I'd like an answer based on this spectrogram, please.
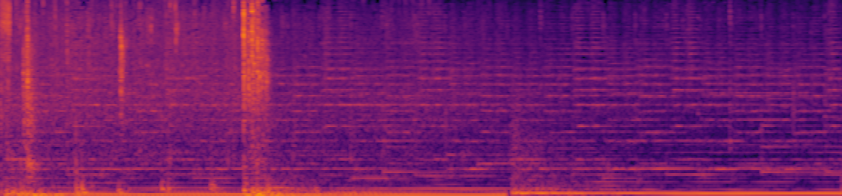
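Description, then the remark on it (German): Heavy rain pours down in a steady, dense hiss, with a few sharper gusts of spatter early on and a deep low rumble underneath throughout. “Es schüttet, als würde die Welt untergehen.”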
